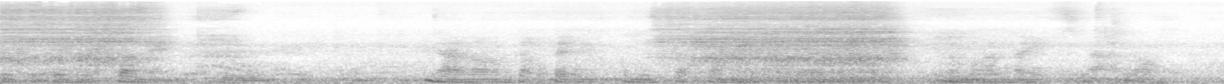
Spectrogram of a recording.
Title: More snoring...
